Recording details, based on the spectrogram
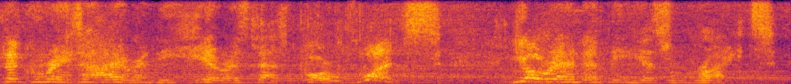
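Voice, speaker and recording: An actor voicing a demon posing as a servant, speaking with a mocking tone and shouted outbursts, recorded echoey and distant with game music. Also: medium pitch, moderate pace, lightly acted.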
